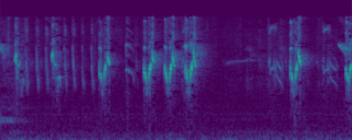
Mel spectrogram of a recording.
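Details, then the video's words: High, piercing chirps from a bar-winged prinia in energetic 'gacor' song, delivered in a quick burst of three slurred notes, a thin whistle, then more sharp notes. "Pancingan Ciblek Paling Dicari ! Lawan Langsung Gacor"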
